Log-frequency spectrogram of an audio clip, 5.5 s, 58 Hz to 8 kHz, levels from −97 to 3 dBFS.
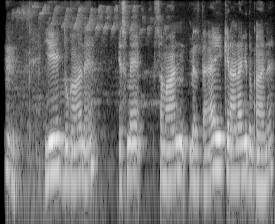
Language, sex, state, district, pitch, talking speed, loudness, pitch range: Hindi, male, Madhya Pradesh, Katni, 165 Hz, 140 wpm, -17 LUFS, 150-175 Hz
